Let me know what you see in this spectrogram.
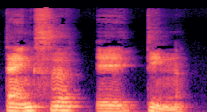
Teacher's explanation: Mentre quando si tratta del TH di parole come thanks oppure thin, ci sono due alternative. Secondo me la più tipica italiana è quella semplicemente di pronunciarle come una T, quindi thanks e tin.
